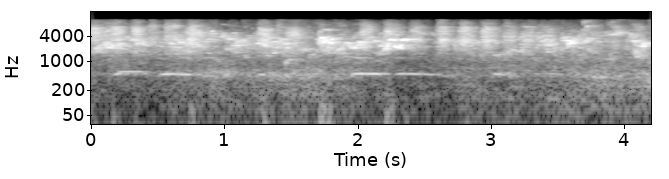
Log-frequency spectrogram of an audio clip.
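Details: Harsh, grating chatter from a pair of pet Quaker parrots while they eat a strawberry, continuous rasping squawks with a couple of short whistled notes and faint low hums.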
